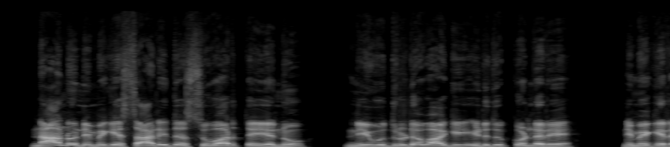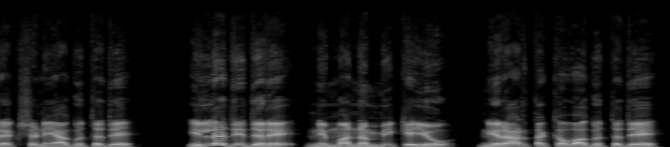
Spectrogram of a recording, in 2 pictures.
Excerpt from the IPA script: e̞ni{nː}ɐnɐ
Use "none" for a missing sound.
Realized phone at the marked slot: mː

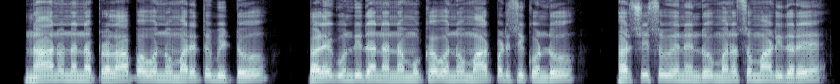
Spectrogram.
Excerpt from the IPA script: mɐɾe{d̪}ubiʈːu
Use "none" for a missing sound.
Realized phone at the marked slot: t̪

